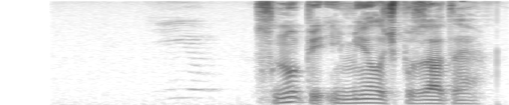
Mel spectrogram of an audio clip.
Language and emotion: Russian, neutral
